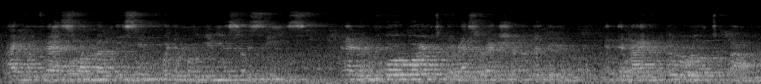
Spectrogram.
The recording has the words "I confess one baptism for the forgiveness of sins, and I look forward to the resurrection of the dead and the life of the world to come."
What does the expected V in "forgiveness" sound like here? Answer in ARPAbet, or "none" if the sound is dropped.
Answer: none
